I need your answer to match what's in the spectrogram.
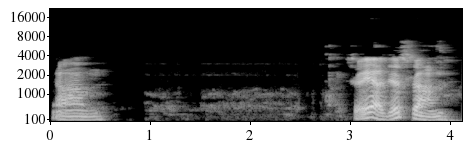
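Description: A man in his forties talks casually through a review at an unhurried, slow pace. He is laid-back and hesitant, letting phrases trail off. The sound is dull and lo-fi, captured on a basic mic in a small home room. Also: on the low side, expressive, gravelly, bright, forceful tone. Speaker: product reviewer. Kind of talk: casual unscripted video review.

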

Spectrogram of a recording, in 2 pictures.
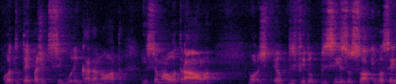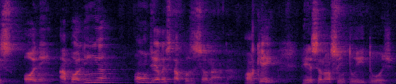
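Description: A man's voice: mid-range voice, animated, normal speed, roomy sound. A man teaching a beginner piano lesson, explaining patiently and singing out note names as he plays. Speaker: music teacher.

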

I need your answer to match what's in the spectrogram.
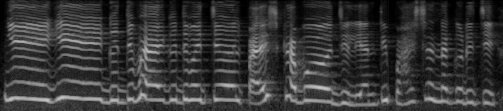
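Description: A woman voicing excited young boys in a doll story. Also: very high-pitched, moderate pace, pitched above the performer's own voice. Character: boy children, excited and eager.

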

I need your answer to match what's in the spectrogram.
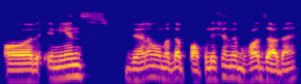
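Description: A man from Pakistan, a guest in an interview, explaining things at length and pausing often on drawn-out fillers. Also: medium pitch, fairly even intonation, dry recording. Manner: hesitant, many drawn-out fillers. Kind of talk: explanatory conversation. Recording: dry, tinny phone-like sound.

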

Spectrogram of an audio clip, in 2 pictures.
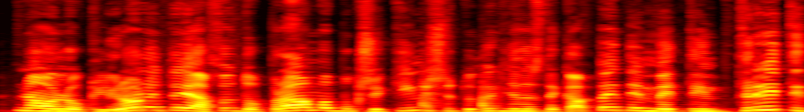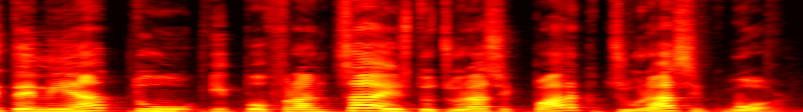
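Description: A man's voice: sits high, lively intonation, few pauses, pushed and bright. A man hosting a comedic film review, talking in a sarcastic, mock-dramatic way.

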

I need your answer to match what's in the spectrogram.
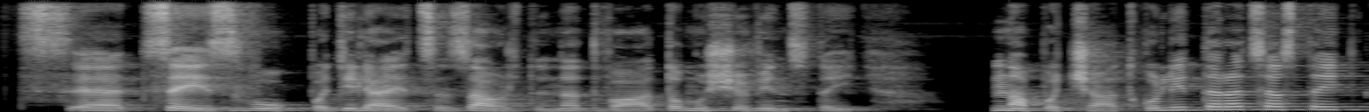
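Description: A middle-aged woman teaching young children a phonics lesson, patiently drawing out each word as she sounds it. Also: lowish voice. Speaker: primary school teacher. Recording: echoey room with long reverb.

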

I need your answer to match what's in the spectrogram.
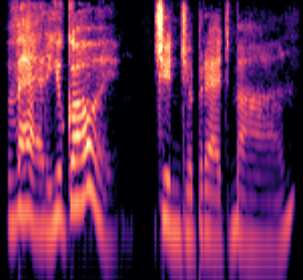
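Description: A woman's voice: medium pitch, sing-song, takes it slowly, no room sound, studio quality. A woman voicing a snarling wolf. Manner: snarling, drawn out. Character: snarling hungry male wolf.

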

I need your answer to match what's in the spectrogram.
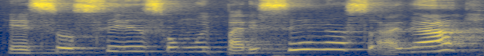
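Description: A woman in her thirties with a Mexican Spanish accent tells personal stories emphatically as a podcast guest in a conversational interview. Her high-pitched voice is very animated and a little slow. She's in an indoor dining room with an echo, speaking into a podcast mic on a table stand.

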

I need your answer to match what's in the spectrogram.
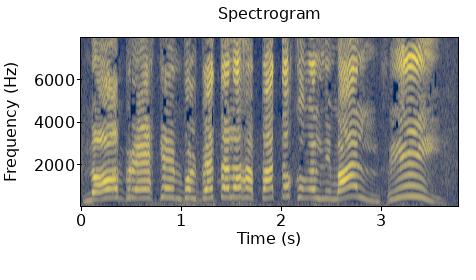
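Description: A woman vlogging outdoors in the snow, shouting encouragement, laughing and teasing her family. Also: very high voice, animated, measured pace, slight background noise. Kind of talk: casual outdoor vlog chatter.

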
